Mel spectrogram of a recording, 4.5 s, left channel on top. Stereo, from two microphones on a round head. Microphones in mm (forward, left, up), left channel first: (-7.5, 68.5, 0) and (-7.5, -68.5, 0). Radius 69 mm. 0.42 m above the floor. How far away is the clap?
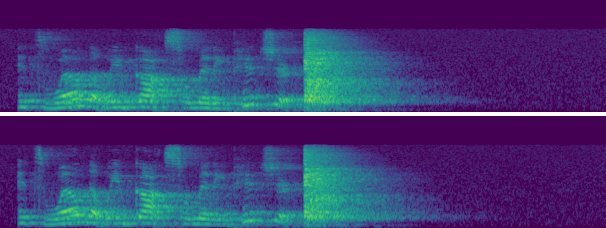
About 6.5 m.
